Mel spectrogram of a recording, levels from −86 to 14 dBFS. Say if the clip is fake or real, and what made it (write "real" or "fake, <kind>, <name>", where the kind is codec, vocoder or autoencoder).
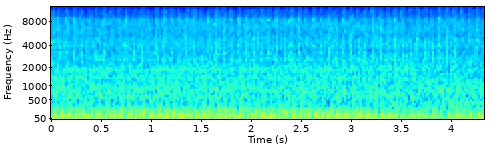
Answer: fake, vocoder, Vocos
